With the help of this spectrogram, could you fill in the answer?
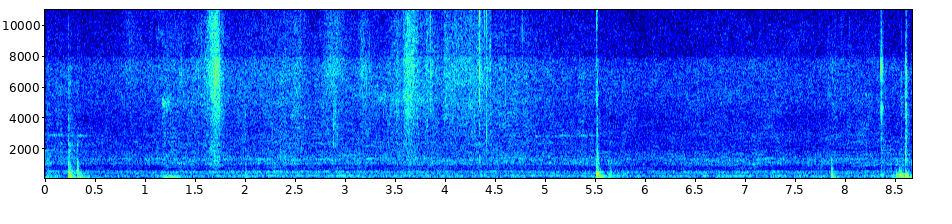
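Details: Buzzing of a new honey bee swarm colony while its Langstroth or Warre hive is checked and given resources from stronger hives; a continuous hum, with sharp wooden knocks and taps from hive handling.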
